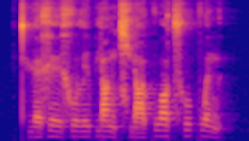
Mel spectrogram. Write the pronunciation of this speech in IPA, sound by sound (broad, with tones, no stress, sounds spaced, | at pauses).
t̪ʰ ɥ ɛ˧˥ x e˥˧ ɪ̯ x u˥˧ l i˥˧ p j ɑ˥˩ ŋ t͡ɕʰ j ɑ˧˥ ʊ̯ k w ɔ˥˩ t͡sʰ u˥ k w ə˥˩ n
